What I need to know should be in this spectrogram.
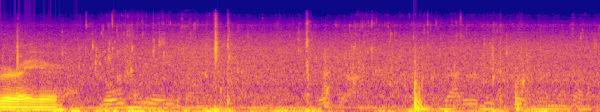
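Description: Paddles dip and splash in calm water.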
